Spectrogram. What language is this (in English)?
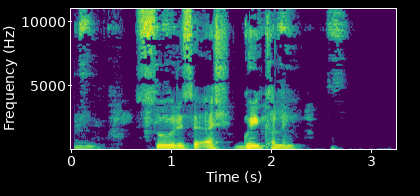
Shina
